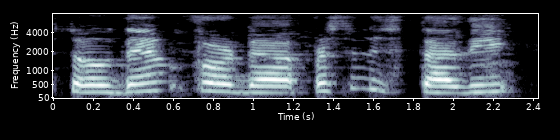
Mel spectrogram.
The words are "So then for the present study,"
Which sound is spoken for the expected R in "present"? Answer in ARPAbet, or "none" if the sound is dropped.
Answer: none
